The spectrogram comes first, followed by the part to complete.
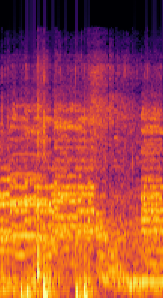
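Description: Organ holding a sustained chord, with a few low thumps in the first second or so, then changing to a new chord with a steady bass note near the end.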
